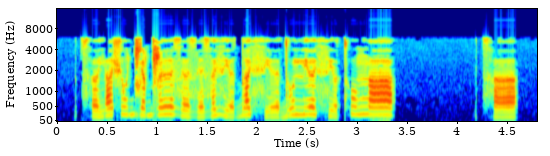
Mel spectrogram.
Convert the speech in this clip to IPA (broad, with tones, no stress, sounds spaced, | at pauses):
t͡sʰ ə˩ j ɐ˥ ʃ u˥ d͡ʑ ɐ˥ ɖ͡ʐ ɘː˥ z ɘ˩ z ɪ˩ z ə˥ vʲ əː˩ d ɐ˥ fʲ ɘː˩ d u˥ mʲ əː˥ fʲ o˩ tʰ u˥ ŋ ɐː˥ | t͡sʰ ɐː˩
